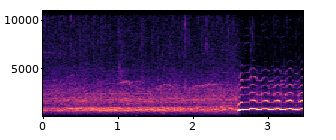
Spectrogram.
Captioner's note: applause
